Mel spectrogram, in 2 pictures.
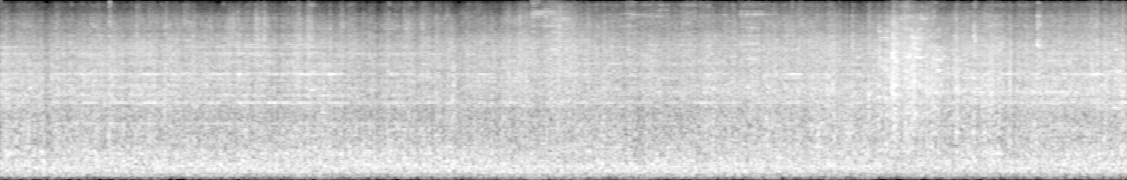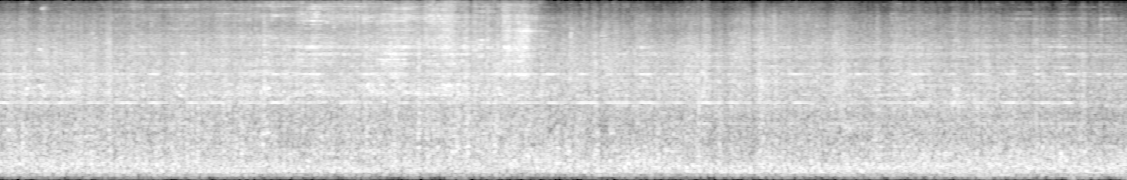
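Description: Freight cars of a mixed manifest train (covered hoppers, tank cars and boxcars) rolling past at steady speed: a continuous rumble of steel wheels on rail with a clickety-clack over the joints.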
